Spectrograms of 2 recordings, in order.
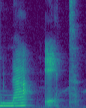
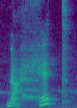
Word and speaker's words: näet: So it turns into näet.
